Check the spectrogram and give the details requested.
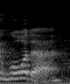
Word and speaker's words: water: It's softened, isn't it? It's like a rounded T. Oh yeah, and it's like a D. It's not. They don't pronounce it like a T. I mean, some people probably do, but like it's definitely a lot of it is the D.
